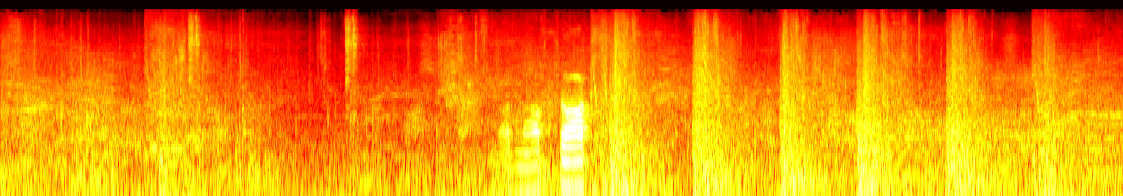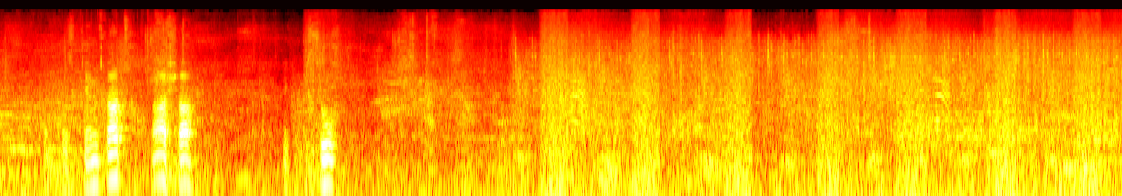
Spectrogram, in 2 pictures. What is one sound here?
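Blades clash and strike in quick, sharp hits.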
